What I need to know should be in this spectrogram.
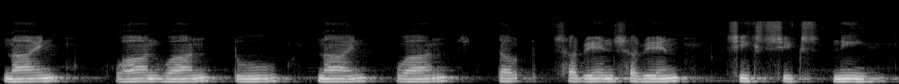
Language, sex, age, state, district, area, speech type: Manipuri, male, 60+, Manipur, Churachandpur, urban, read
